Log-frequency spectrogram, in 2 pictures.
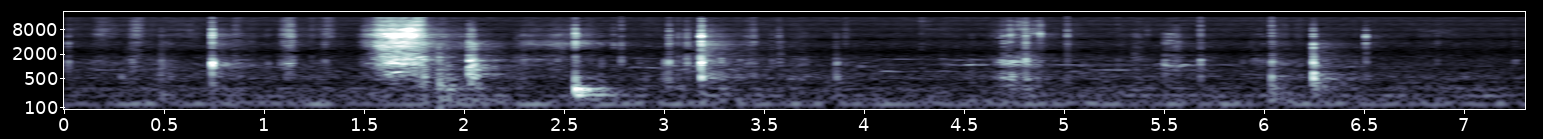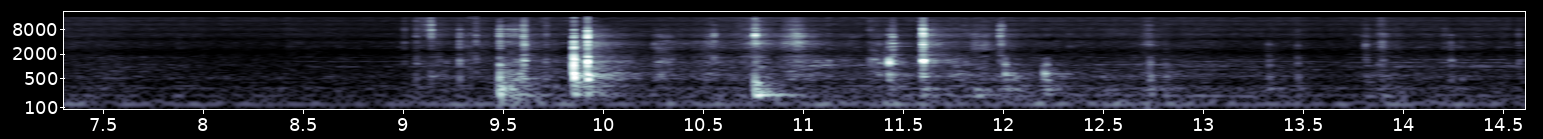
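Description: Hard plastic CD jewel case being handled, turned over and opened: scattered clicks and taps with short scraping rustles. A louder scrape comes about two seconds in, and a cluster of sharper clicks about ten seconds in.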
